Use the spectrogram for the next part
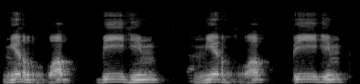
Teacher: Cara bacanya langsung masuk ke huruf setelahnya akan tetapi tanpa gunnah. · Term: idgham bila gunnah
